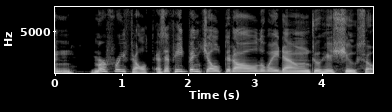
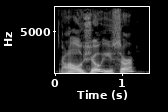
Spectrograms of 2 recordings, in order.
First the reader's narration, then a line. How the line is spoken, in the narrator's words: said Bud Gregory anxiously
